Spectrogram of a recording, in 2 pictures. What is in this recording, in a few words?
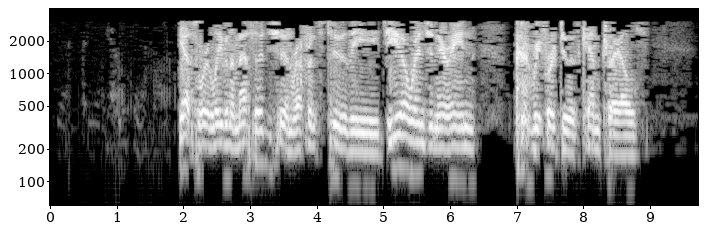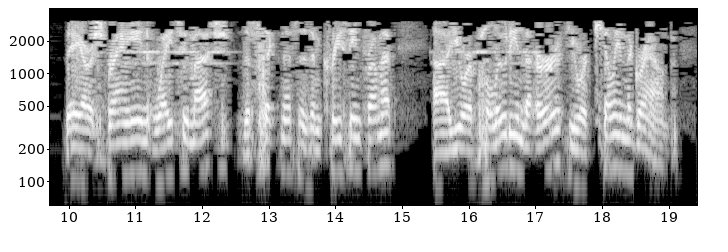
voice message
